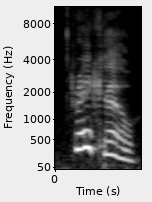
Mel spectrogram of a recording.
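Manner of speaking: high, hammed-up cry of a name; calling out. Heroine spotting Draco in the woods, high call. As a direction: melodramatic mock call. Heroine calls out to her boyfriend.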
